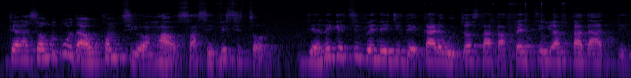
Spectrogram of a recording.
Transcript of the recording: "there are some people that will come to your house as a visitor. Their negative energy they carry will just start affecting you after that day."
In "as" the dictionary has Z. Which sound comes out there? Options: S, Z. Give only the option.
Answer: S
